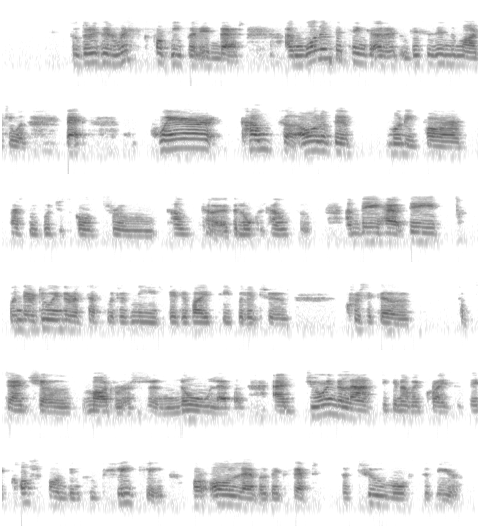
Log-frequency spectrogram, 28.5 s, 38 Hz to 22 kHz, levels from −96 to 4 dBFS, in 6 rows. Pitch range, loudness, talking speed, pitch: 155-210 Hz, -41 LUFS, 160 wpm, 165 Hz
